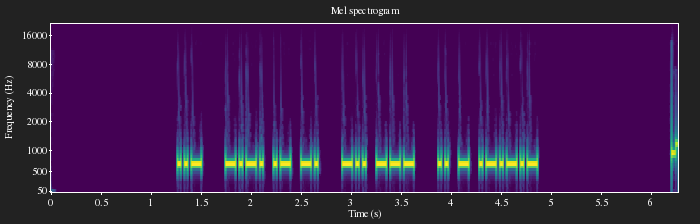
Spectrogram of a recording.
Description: Morse code, heard as a keyed tone, about 34 wpm, 700 Hz. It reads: U CAN DO IT.
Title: Sentences from Top 100 Words and Abbreviations 35wpm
